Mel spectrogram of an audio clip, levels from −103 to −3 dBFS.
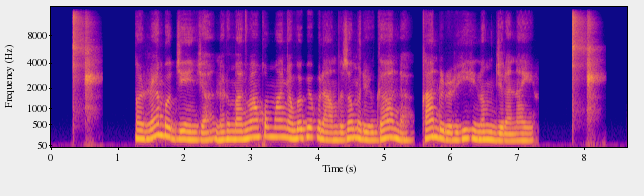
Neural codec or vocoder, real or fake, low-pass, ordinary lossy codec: autoencoder, 48 kHz, 32 numbers a frame, DAC-VAE, trained on Japanese speech; fake; 14.4 kHz; none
